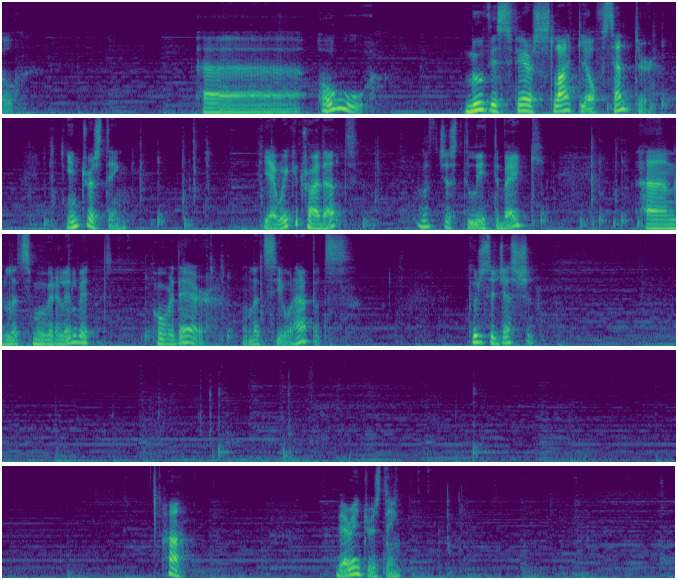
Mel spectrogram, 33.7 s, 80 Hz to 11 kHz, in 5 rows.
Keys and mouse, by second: 5.8 shift+middle click, 6.2 shift+middle click, 6.5 middle click, 7.2 space, 8.2 shift+click, 8.5 middle click, 8.6 alt+a, 9.3 space, 9.7 click, 10.0 shift+middle click, 11.3 click, 12.1 middle click, 12.6 shift+middle click, 12.7 shift+click, 12.9 middle click, 13.4 KP_7, 14.1 g, 14.8 middle click, 15.5 alt+a, 15.7 middle click, 16.0 space, 22.5 shift+middle click, 25.0-30.5 middle drag, 30.8 space, 31.1 click, 31.4 space.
